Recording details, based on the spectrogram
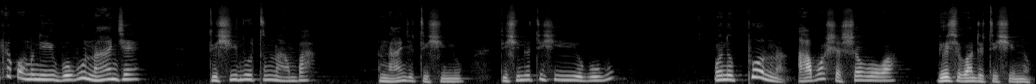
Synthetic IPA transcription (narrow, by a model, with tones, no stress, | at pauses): ta˦kʷo˦˨mi˨ni˨ji˨bo˨bu˦na˨˦n˦d͡ʒe˦ | ti˨ʃi˦no˦tu˦na˨m˦ba˦˨ | n˨a˨˦d͡ʒe˦ti˨ʃi˦no˨ | ti˨ʃi˦no˦ti˦ʃi˦jjo˨bo˨bu˦ | o˦ni˨po˦˨na̰˨a˨bo˦ʃe˨ʃe˦βo˦wa˦ | de˨˦ʃi˨βa˦n˦de˨ti˨ʃi˦no˨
